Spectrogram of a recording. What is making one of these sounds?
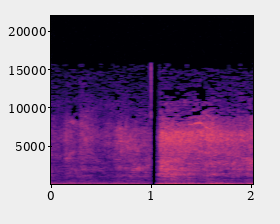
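A monkey chews food with soft smacking sounds.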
